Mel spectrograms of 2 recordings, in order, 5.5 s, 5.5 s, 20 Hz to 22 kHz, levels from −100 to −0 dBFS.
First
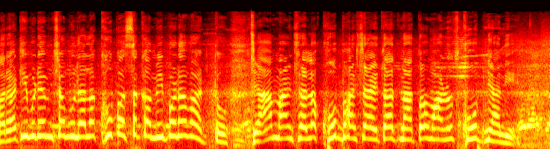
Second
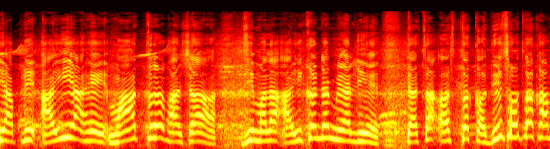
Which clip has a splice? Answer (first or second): first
